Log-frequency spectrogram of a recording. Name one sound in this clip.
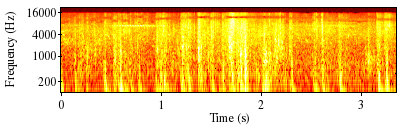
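A horse's hooves pound on the ground.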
